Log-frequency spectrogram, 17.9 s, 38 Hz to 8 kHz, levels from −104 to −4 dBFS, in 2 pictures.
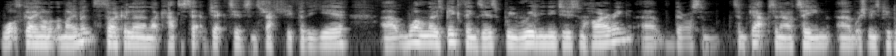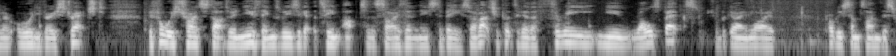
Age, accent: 30-49, British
